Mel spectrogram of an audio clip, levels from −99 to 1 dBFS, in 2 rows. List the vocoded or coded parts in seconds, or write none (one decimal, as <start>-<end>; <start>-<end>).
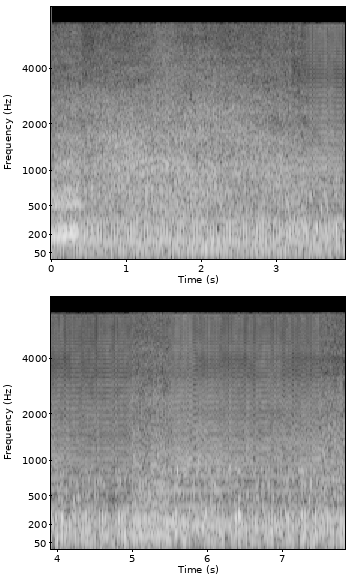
3.4-5.0; 5.5-7.5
